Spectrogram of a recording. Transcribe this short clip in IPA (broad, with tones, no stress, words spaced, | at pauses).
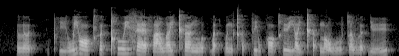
lɵ˨˥t̚ | pʰiː˨˥wjɔː˧kʰɵ˥t̚kʰuː˥j sɛː˨faː˨˧wɐ˥j kʰœː˧nwʊ˧k̚ wɐ˨t̚pɵ˨n kʰɐ˨˥t̚t͡siː˧wkɔː˨˥kʰyː˧ jɐ˨˥j kʰɐ˧t̚n̪ɔː˨˩ wuː˨t̪ɐ˨wlɵ˧t̚ yː˨˥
